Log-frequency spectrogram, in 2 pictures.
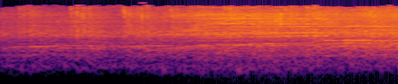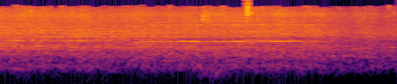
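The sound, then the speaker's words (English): An audience claps steadily for several seconds, a dense crackling wash of many hands that swells slightly after the first second and then holds at an even level with no voice on top. “You better listen before you start clapping.”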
